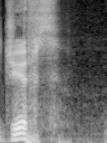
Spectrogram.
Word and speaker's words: GIF: But the G in GIF is actually pronounced J.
